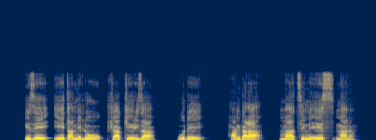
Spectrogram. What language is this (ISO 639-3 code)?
gmv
